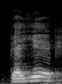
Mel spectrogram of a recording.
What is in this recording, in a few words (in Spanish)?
perseguir, Mixe, hombre; Movimiento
